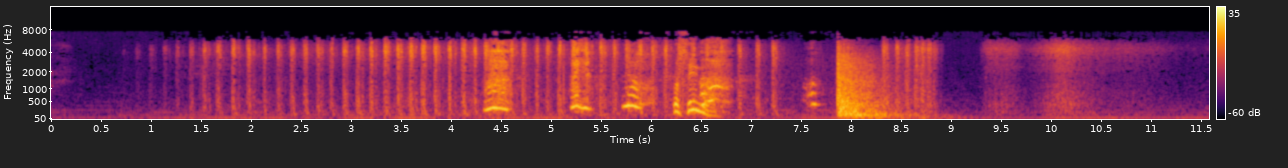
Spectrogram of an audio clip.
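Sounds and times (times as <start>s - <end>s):
soft lingering hiss: 0.0s - 11.5s
speech: 6.2s - 6.8s
gunshot: 7.9s - 8.8s.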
